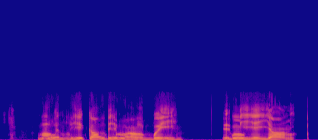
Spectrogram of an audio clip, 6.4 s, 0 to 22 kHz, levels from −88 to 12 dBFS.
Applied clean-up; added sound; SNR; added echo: neural diffusion model UNIVERSE++.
